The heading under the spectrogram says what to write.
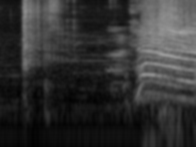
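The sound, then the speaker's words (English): A quick, sharp clatter of dice tumbling across a table as an attack roll is rerolled during a tabletop game, a few light rattling knocks, followed by a person starting to speak. “Take an inspiration, because you're down. Reroll one of those.”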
